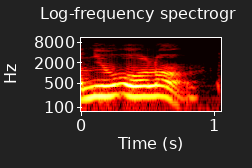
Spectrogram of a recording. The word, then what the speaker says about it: New Orleans: 还有就是美国特别著名的一个州的一个城市叫新奥尔良，叫 New Orleans，美国人讲 New Orleans，没有 S 不能发音，包括像伊利诺伊州后面那个 S 也是不能发音。所以法语当中一个特别重要的特点就是最后的一个字母到两个字母它是不发音的。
